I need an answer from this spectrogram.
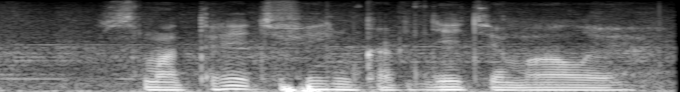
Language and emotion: Russian, sad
